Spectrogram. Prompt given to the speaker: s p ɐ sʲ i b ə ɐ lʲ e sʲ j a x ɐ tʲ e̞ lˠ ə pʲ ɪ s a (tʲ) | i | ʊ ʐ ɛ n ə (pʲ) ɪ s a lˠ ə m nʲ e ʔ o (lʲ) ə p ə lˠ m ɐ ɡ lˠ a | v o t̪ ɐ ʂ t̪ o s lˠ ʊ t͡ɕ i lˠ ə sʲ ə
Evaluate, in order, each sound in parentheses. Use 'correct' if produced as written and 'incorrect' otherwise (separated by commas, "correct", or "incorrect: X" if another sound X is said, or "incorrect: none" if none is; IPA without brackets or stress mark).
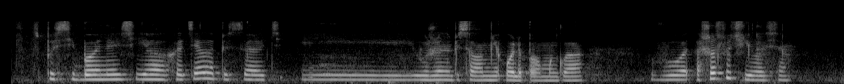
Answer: correct, correct, correct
